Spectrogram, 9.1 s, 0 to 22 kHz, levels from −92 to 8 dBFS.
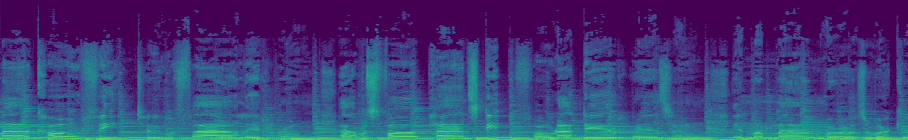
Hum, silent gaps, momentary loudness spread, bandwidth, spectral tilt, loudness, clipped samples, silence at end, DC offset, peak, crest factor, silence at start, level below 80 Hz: none; none; 5 LU; 15 kHz; -6.5 dB/octave; -17 LUFS; under 0.1%; 0 s; under 0.1%; -2 dBFS; 14 dB; 0 s; -44 dBFS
